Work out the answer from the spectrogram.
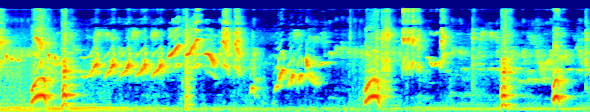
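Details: White-rumped shama, a kept songbird known for its bowing posture and rich filler phrases, sings loud arched low whistles, a run of quick repeated rising notes near the middle, and sharp high chips, with a steady low hum behind.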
